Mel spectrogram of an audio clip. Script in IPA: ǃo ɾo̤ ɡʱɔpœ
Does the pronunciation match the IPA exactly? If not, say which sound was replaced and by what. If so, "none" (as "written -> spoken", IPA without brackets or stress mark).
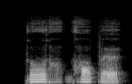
ǃ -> ɾ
